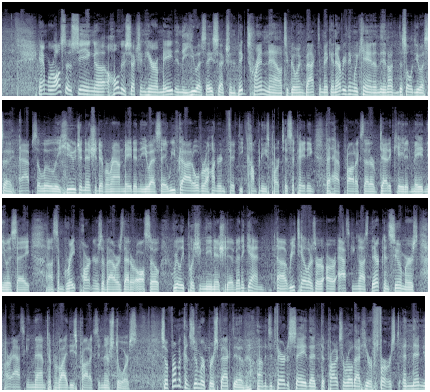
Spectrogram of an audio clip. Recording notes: Broadcasts from the Top Products Pavilion at the 2014 National Hardware Show.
